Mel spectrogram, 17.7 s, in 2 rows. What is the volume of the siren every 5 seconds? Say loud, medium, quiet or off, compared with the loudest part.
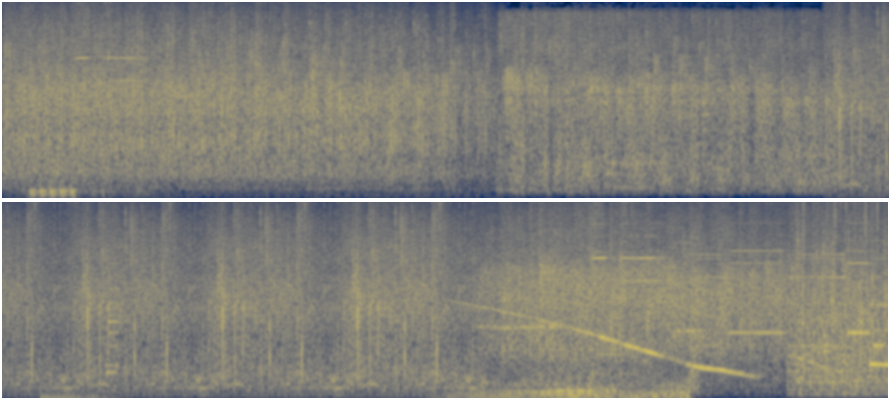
off, off, medium, loud.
